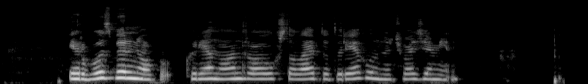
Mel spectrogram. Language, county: Lithuanian, Vilnius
